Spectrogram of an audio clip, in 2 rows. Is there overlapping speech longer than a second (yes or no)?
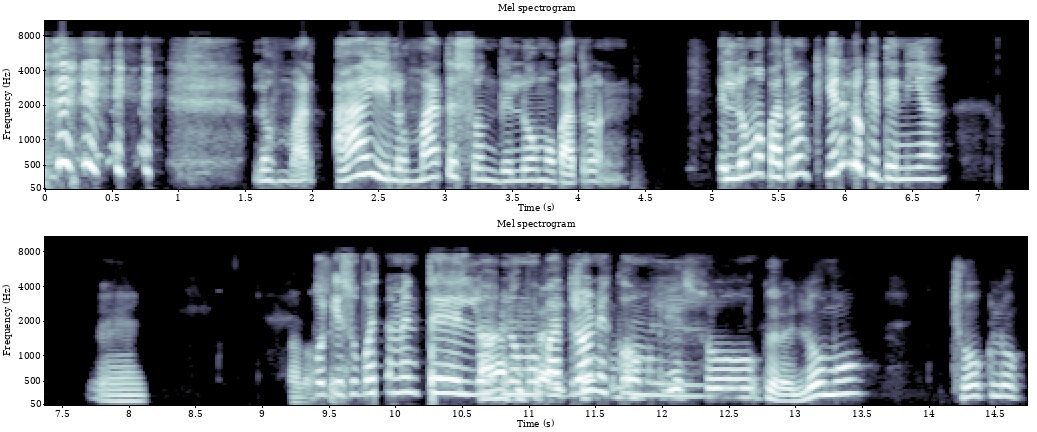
yes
